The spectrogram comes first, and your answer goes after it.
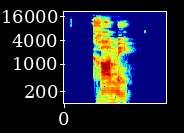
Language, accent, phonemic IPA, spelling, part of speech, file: French, France, /kʁa.me/, cramer, verb, LL-Q150 (fra)-cramer.wav
- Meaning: 1. to burn 2. to smoke (a cigarette) 3. to have one's identity found out or discovered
